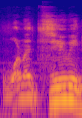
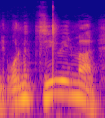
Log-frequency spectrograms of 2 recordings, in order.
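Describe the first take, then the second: First: Slow, disbelieving question to yourself; dragged-out self-mocking what am I doing; mock disbelief. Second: Exasperated mock cry. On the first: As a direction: ask yourself what you are doing, slowly and a bit higher. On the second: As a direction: throw the question up in mock despair. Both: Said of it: "you just look at yourself and go".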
